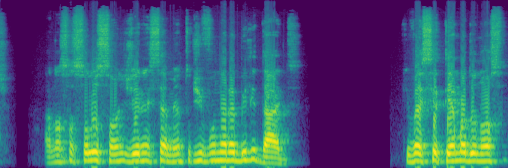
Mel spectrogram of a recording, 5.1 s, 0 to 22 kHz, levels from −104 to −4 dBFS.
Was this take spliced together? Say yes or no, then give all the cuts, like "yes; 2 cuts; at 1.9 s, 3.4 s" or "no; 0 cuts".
yes; 1 cut; at 1.9 s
